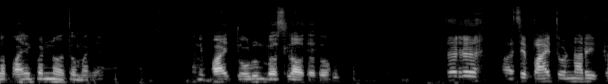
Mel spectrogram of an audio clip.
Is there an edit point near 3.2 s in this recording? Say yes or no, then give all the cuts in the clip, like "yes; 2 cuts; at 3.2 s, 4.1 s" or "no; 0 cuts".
no; 0 cuts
